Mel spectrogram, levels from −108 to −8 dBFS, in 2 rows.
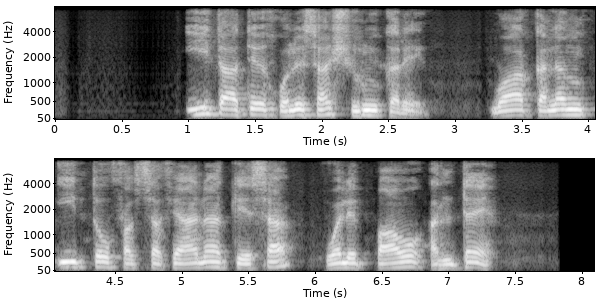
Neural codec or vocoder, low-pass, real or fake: codec, 16 kHz, 2 kbps, FunCodec, trained on Chinese and English, 25 frames a second; 7.2 kHz; fake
